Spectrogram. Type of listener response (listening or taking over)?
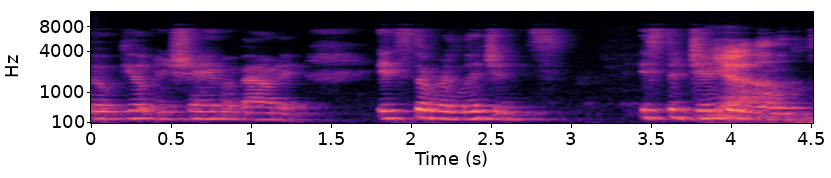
listening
